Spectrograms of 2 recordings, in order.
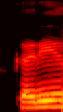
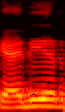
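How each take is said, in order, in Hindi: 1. पहला अक्षर एक छोटा 'kuh' है। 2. पहला अक्षर 'carry' जैसा सुनाई देता है। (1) "करियर होता है वो" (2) "तो वो कैरियर नहीं होता"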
